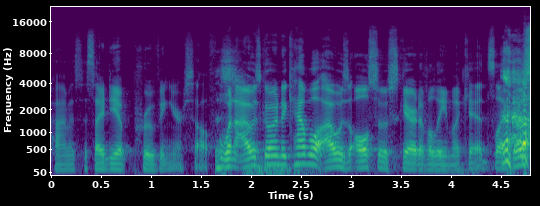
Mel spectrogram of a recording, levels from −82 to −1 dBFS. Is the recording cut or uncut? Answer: cut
